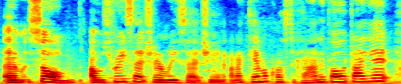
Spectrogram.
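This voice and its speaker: This casual to-camera chat comes from a young British woman at home, recorded on a phone she holds at arm's length. Her medium-pitched voice moves fairly quickly with some vocal fry and lots of ums. A little hiss or hum sits under the phone-video sound.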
